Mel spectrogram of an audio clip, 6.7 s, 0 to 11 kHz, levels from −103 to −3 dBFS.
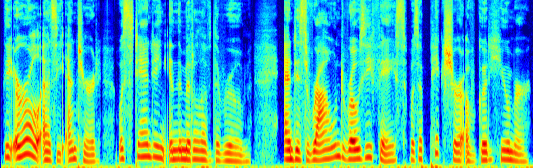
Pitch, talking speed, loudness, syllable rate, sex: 175 Hz, 215 wpm, -19 LUFS, 5.3 syllables/s, female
